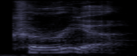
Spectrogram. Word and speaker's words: Korea: 그리고 세 번째는 Korea. 그래서 또 두 번째 강제하는 거예요. Korea.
